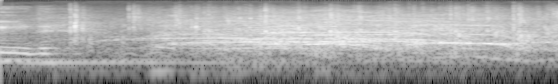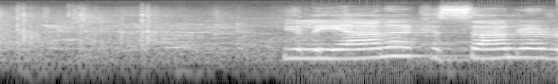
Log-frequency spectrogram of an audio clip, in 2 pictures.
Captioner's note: audience applause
